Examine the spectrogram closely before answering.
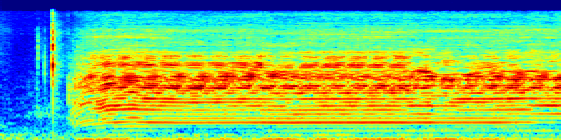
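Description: After a brief click, cordless hair clippers with a rotary motor switch on and run with a steady, loud motorized buzz full of dense harmonics, holding constant with no talking.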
